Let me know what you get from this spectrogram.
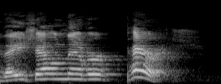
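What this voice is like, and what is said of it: Loud, every word emphatically stressed. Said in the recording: “you can accent them all. ... I hope I didn't hurt nobody's speakers with that.”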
